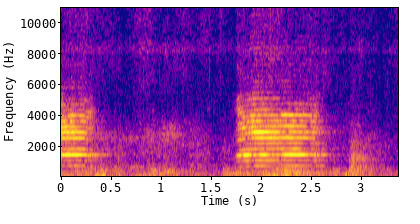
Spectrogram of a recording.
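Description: A flock of sheep at lambing time bleats in two long, wavering calls, the second louder and closer, over a low murmur of farmyard background.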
